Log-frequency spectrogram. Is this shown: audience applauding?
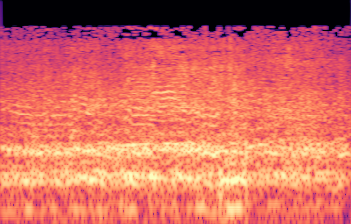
no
